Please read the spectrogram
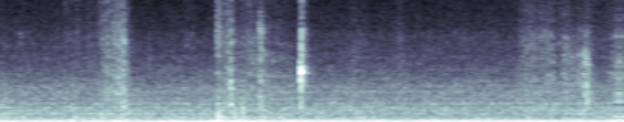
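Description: Steady low hum of room noise, like a fan or mains hum, with a few faint light ticks.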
